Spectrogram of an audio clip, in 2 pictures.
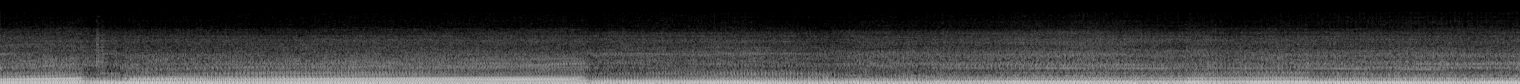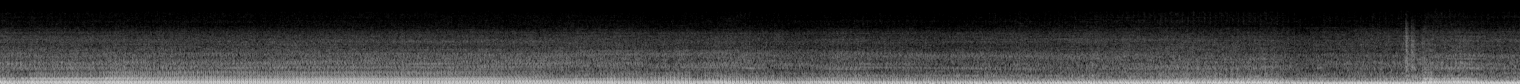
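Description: Harley-Davidson Road Glide's V-twin engine heard from onboard while riding, revs climbing through the first few seconds, then dropping suddenly near six seconds as the gear changes or the throttle closes. It then runs at varying throttle through the bends, falls off in revs near the end and picks up again just before the close.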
